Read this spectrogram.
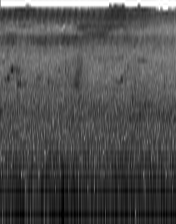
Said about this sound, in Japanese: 聞こえるかなセミがね、鳴いてるんですよ。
